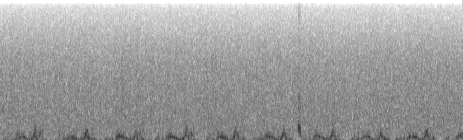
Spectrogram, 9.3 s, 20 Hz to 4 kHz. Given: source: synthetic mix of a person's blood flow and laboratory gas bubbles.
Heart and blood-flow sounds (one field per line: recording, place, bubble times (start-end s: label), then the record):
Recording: Doppler ultrasound of blood flow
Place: precordium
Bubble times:
5.95-6.07 s: bubbles
From the record:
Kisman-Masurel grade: 123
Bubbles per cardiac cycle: 1 to 2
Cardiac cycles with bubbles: 10 to 50%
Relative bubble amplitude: loud (0.450 to 0.775)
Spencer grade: 2 (many but less than half of the cardiac periods contain bubble signals, singularly or in groups)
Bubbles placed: anywhere in the cardiac cycle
